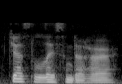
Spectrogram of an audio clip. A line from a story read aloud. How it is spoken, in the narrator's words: Melissa said scornfully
